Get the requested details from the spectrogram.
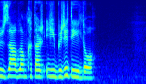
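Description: A young girl speaks with animation, close by.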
